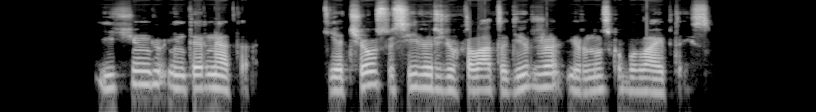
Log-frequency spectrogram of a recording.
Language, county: Lithuanian, Klaipėda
